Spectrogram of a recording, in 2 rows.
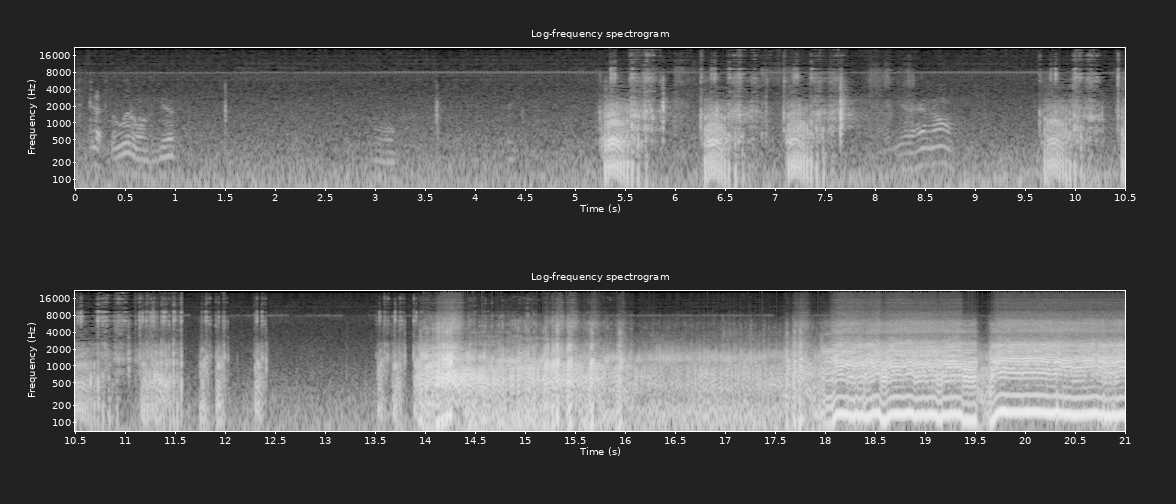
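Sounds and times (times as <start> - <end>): chainsaw running: 9.6 - 12.4, 13.5 - 21.0.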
